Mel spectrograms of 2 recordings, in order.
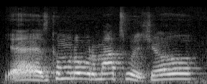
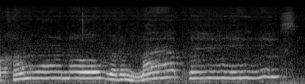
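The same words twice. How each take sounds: First: Said in the usual way. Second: Slow, soft, drawn-out come-on, pitched up; suggestive invite. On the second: Pretend. Streamer teasing viewers to her Twitch, slow suggestive come-on. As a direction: purr the invitation slowly like a flirt. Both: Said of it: "I mean literally".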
